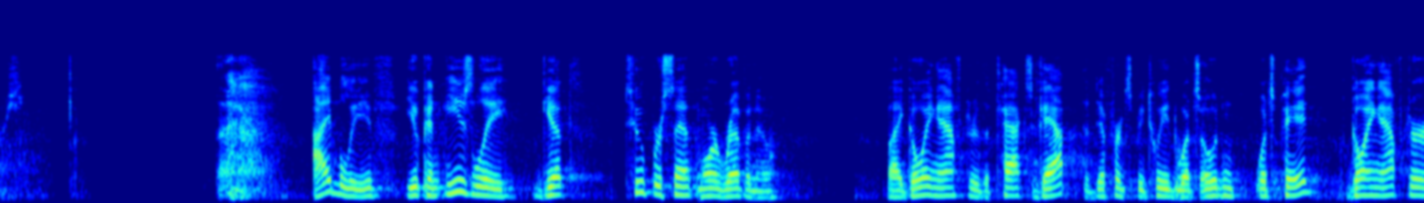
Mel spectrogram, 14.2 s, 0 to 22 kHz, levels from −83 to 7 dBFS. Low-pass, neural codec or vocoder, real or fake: 7.2 kHz; codec, 16 kHz, 4 kbps, FunCodec, trained on Chinese and English, 50 frames a second; fake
